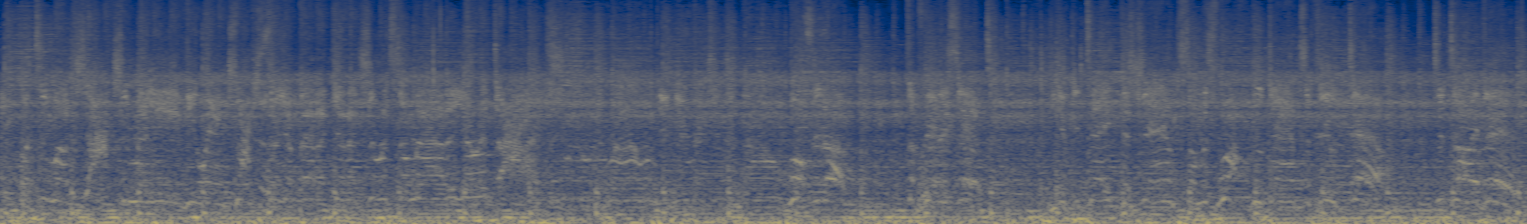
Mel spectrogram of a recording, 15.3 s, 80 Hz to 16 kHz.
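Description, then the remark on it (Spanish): Fast, loud thrash metal by a San Francisco Bay Area band, from its third album of 1989, with distorted guitars and pounding drums under harsh, shouted vocals, dense and driving for the whole stretch. “…. …. …”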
